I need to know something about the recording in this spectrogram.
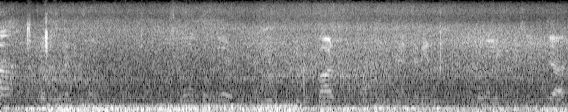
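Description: Airflow of a paraglider in flight buffeting the camera microphone: a steady low rumble of wind noise, heavier for the first four and a half seconds and easing a little after.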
